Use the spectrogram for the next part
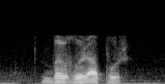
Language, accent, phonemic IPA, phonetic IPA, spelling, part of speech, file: Armenian, Eastern Armenian, /bəlʁuɾɑˈpuɾ/, [bəlʁuɾɑpúɾ], բլղուրապուր, noun, Hy-բլղուրապուր.ogg
- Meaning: a sweet soup made of bulgur cooked in grape juice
